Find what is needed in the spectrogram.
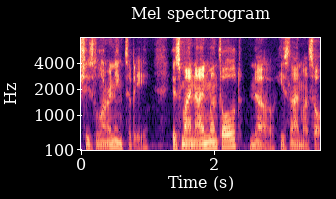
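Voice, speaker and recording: This speaker moves at a fairly quick pace with ordinary pitch variation against a quiet background. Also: man. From South Africa, then Northeast Tennessee. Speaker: functional neurologist. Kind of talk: podcast interview.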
